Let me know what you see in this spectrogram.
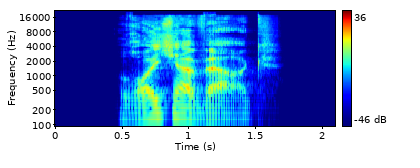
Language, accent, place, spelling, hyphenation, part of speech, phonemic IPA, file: German, Germany, Berlin, Räucherwerk, Räu‧cher‧werk, noun, /ˈrɔʏ̯çərˌvɛrk/, De-Räucherwerk.ogg
- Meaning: incense, products used for fumigation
